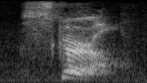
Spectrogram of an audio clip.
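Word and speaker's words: Scurll: Skrull.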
